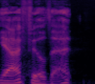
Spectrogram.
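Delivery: deadpan, flat, completely emotionless delivery. Mocking V's flat delivery to friends: emotionless V voice. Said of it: "he has no emotion".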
